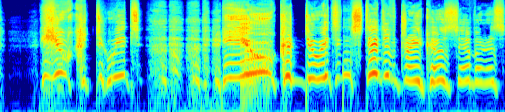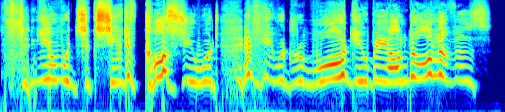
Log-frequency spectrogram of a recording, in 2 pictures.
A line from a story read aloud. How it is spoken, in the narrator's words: her tears falling onto his chest, she gasped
